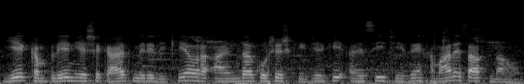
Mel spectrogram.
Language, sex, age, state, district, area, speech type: Urdu, male, 45-60, Delhi, Central Delhi, urban, spontaneous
